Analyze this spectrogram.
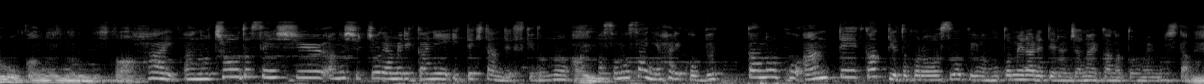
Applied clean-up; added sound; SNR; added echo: neural separator model SepFormer DNS4.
